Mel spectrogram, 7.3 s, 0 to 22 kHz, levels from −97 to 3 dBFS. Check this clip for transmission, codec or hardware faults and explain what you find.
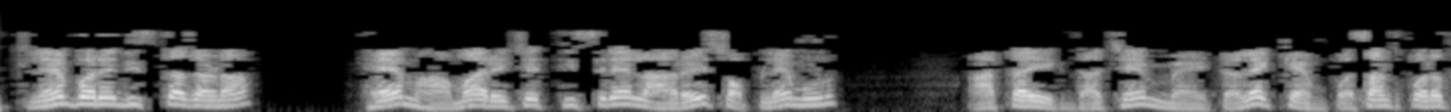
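One fault runs through the whole clip, and it most likely comes from MP3 compression. The speech has nothing above 7.7 kHz, and the damage is heavy. That fits a bitrate around 16 kbps. With so few bits, the encoder cuts off the treble at a fixed point and discards weak frequency lines, which drop in and out from frame to frame. The result is a muffled, watery, swirling quality, with metallic chirps on s sounds and smeared consonant attacks.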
